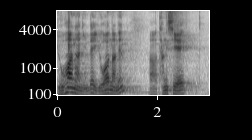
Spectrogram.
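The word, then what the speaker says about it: יוחנן: 세례 요한도 아니고 예수님의 제자 요한도 아닙니다네이 히브리어로 발음하면 요하난 있데 요한나는 당시에 어 흔한 이름이었습니다 이스라엘 사람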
